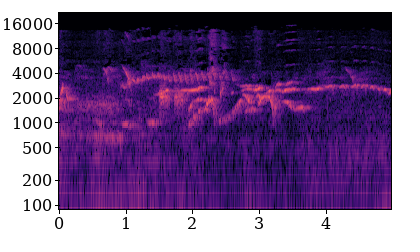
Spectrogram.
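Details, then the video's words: White-rumped shama giving sweet, high whistled phrases that sweep and wobble, some with warbling trills, ending on a long steady whistle. "Aksi MURAI BATU SNIPER memukau ngeplay dengan irama lagu mewah"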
